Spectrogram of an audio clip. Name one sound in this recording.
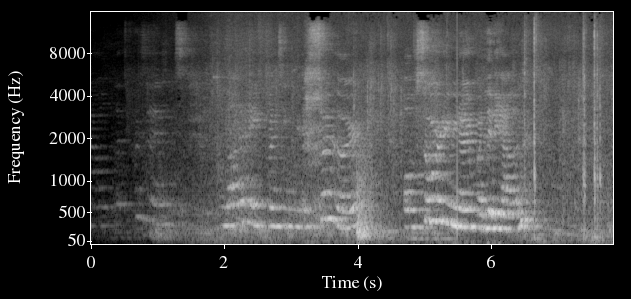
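A young girl announces through a microphone.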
